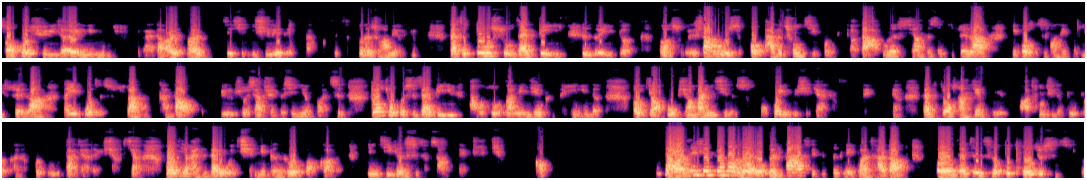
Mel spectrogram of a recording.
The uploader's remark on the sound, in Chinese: 本集的原始檔案音質就不是太好，我們盡力調整了，用耳機聽應該還ok啦！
